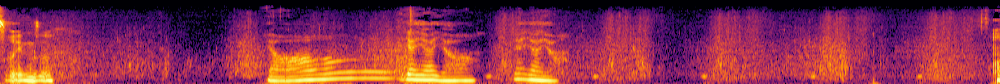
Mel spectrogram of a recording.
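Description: Gentle waves lap against a small inflatable raft.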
